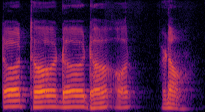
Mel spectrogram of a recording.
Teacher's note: ये मूर्धन्य वर्ण है और इनका उच्चारण मूर्धा से होता है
